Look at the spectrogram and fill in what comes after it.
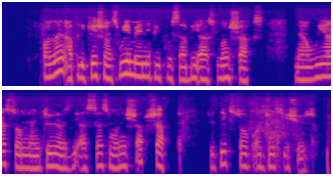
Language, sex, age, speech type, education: Nigerian Pidgin, female, 30-45, spontaneous, tertiary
